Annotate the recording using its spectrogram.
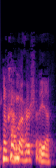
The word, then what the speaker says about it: Mahershala: Does Mahershala, maybe I said that wrong. Sorry. – Mahershala.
